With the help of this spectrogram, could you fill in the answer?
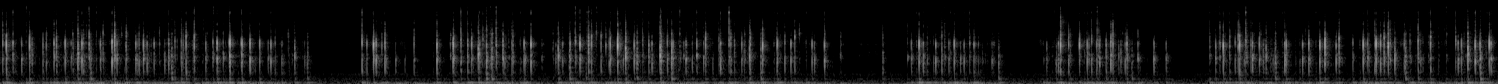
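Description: Both hands type with their fingertips on an SK61 60% mechanical keyboard with a white plastic case and plastic keycaps, resting on a printed desk mat. Rapid, bright plastic key taps come in bursts of fast typing, each click short and dry. Brief pauses separate the bursts.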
